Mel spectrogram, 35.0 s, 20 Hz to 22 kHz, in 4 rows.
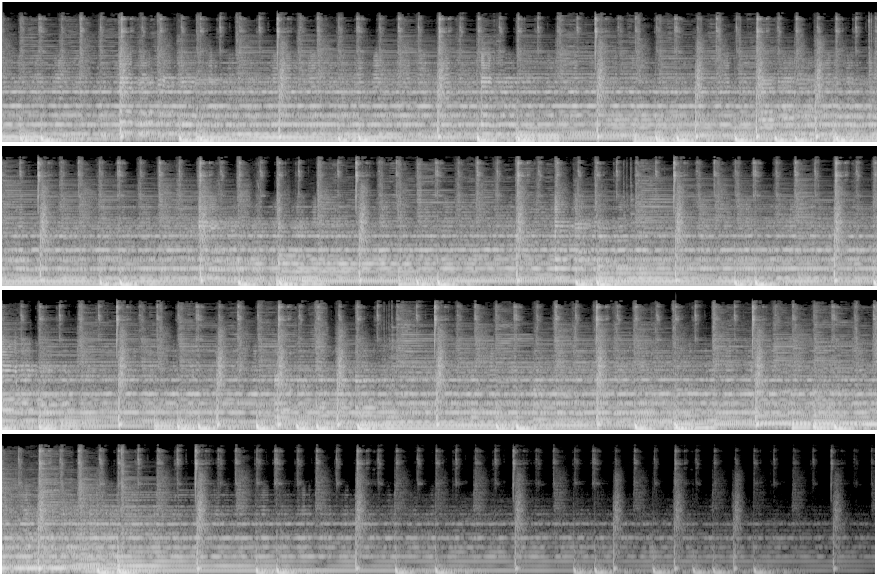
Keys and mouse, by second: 1.1 shift+middle click, 5.1 ctrl+i, 5.7 b, 7.0 b, 7.7 b, 8.2 b, 8.8 b, 10.8 click, 11.0 click, 11.2 click, 12.1 click, 12.7-13.3 ], 13.4-14.5 drag, 14.7 a, 17.6 ctrl+i, 18.2 b, 19.4-21.5 typing, 25.1 click, 25.7 click, 26.7 click, 27.2-28.7 drag, 28.9 a, 32.0 middle click, 32.8 shift+middle click, 33.3 shift+middle click, 33.8 click.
